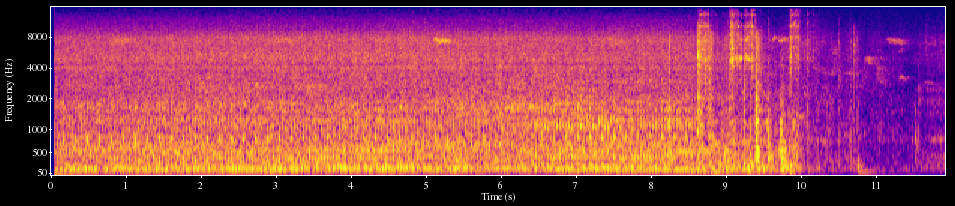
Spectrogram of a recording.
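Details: A vehicle engine idles steadily with a broad rumbling hum, then sharp clattering knocks near the end before the noise fades to quieter background; no animal voice is heard.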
